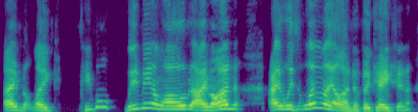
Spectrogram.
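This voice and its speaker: A woman's voice: a little high, lively intonation, normal speed, no echo. A woman guest on a live video podcast, telling stories with emphatic, humorous delivery. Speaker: podcast guest and fellow podcast host. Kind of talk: casual video interview.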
